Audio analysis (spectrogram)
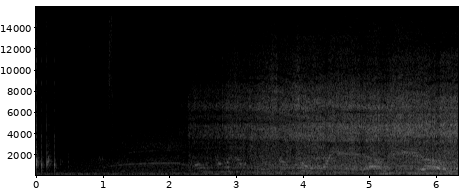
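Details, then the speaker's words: Toshiba 17-inch laptop running Ubuntu: music from the speakers is buried under a rising harsh hiss and fuzz; distorted output, owner suspects an Ubuntu software issue or a bad connection, cause unconfirmed. "so that's that's what it sounds like not sure what actually is causing it"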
